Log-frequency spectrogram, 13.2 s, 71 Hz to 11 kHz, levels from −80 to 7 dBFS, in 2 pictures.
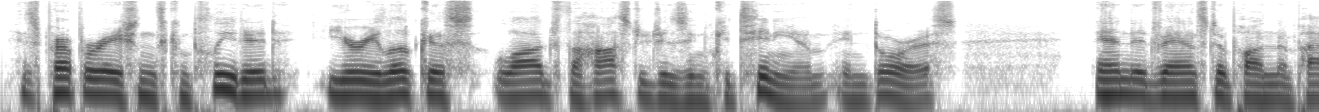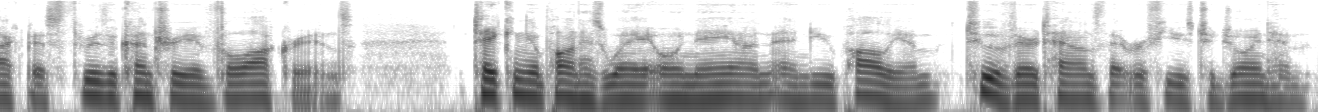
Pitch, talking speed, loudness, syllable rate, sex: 130 Hz, 170 wpm, -19 LUFS, 5.6 syllables/s, male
